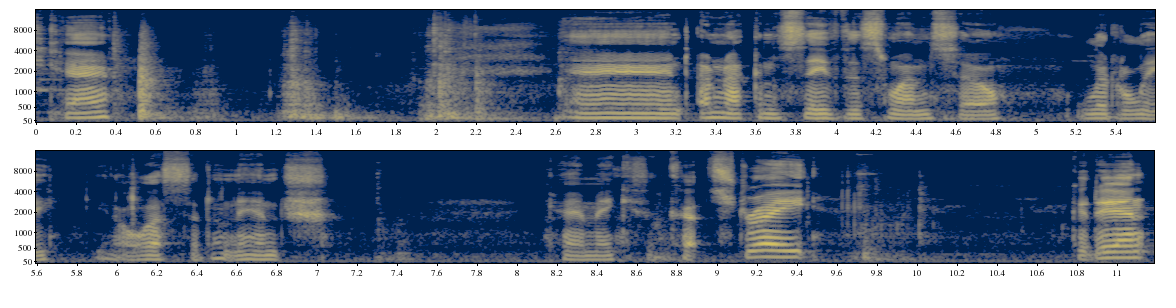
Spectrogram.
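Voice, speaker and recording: A woman's voice: low-pitched, measured pace, pauses often, noisy background. A woman hosting a DIY how-to video, explaining each step informally and a little hesitantly. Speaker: host of a DIY tutorial video. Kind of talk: casual hands-on how-to explanation.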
